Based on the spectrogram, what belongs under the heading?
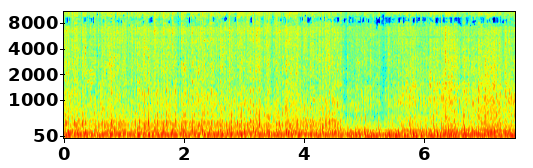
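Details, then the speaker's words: Supercharged methanol-fuelled Camaro race car with fresh plugs, loud, lumpy, uneven idle with a rough stumbling beat; two rear cylinders with bigger nozzles run rich per heat gun; clogged injector nozzles suspected as the cause of the misfire. "yeah it's probably just super fat I mean we should probably check those nozzles yeah it's got the bigger nozzles in the back it doesn't sound right though definitely does not sound right"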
